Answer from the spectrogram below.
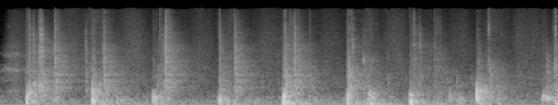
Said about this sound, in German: Post rausholen. Den halb abgelösten Stopp Werbung Kleber am Briefkasten festdrücken.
